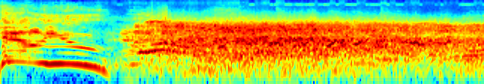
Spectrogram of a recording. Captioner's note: laughter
